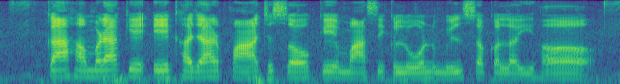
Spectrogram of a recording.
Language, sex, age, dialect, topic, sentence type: Magahi, female, 36-40, Western, banking, question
